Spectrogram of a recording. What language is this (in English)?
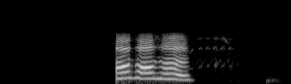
Santali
